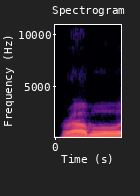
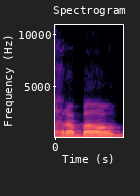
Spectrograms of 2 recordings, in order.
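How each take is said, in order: First: The name has an English pronunciation. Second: The name has a Czech pronunciation. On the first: This is how others usually say the name. "but people call me like Hrabal, Rabel" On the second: This is the original form of the name. "in Czech, it's like [name]"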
